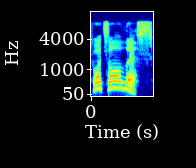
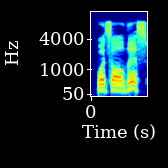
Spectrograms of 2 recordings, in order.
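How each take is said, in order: First: Much higher, booming hearty call; higher jovial repeat. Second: Booming, hearty question; loud jovial call. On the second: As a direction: boom it out cheerfully. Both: Acted. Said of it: "thundered jovially".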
